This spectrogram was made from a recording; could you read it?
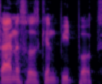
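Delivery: ordinary talk, nothing marked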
